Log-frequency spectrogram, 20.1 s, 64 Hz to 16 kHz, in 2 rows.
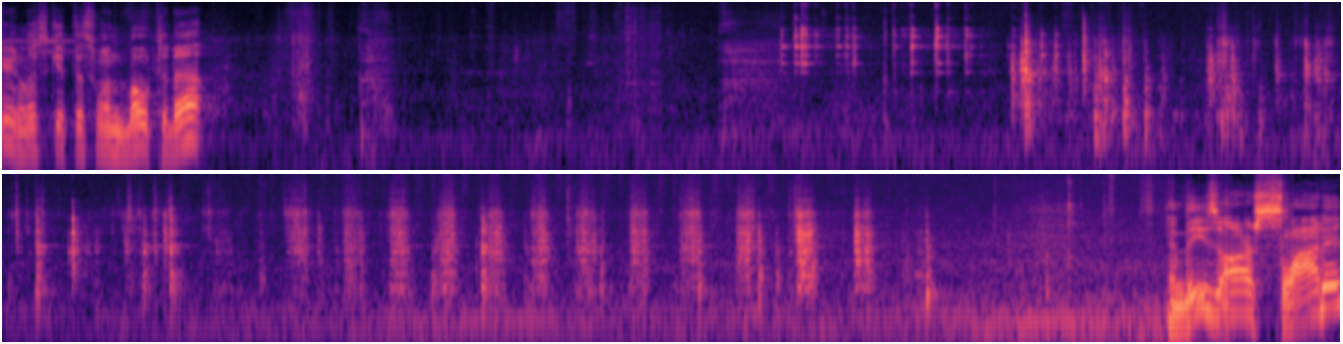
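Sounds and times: metal bracket scraping and clicking: 5.8 - 17.1.

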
